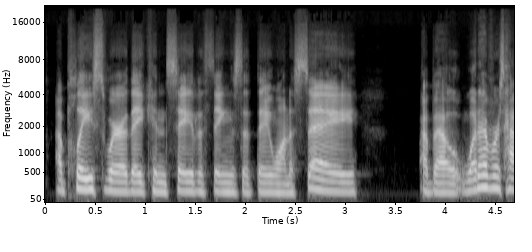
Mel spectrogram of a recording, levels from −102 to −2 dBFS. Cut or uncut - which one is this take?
uncut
